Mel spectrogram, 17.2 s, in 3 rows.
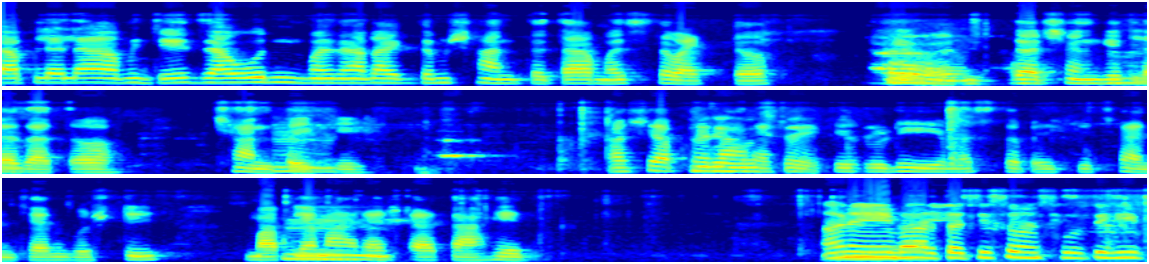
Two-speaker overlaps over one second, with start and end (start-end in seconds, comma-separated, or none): none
